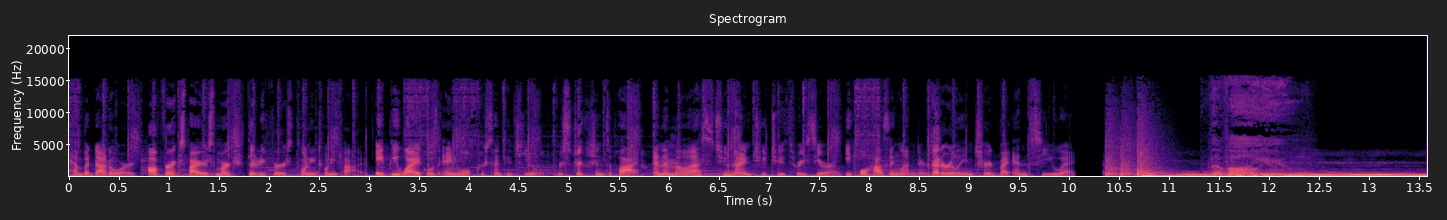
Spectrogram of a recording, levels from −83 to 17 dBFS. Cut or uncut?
cut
